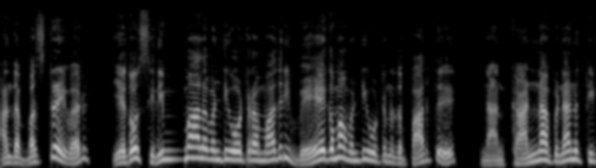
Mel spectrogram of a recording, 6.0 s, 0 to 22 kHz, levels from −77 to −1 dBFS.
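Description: At 1.65 s the speech halts in a call audio freeze lasting until 1.84 s. The last sound is stretched into a short fading buzz or hiss for about 178 ms rather than dropping to silence. This is likely a jitter buffer running dry while packets were delayed in transit. When delivery resumes, the speech continues exactly where it stopped, so nothing is lost. Instead, a gap has been inserted and everything after it runs 178 ms later.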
